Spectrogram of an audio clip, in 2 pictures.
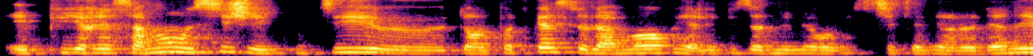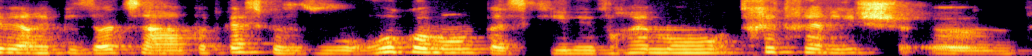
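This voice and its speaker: Middle-aged woman, lowish voice, hesitant talk full of fillers, echoey room. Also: moderate pace, hardly any pauses, warm tone. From Australia. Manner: hesitant, many fillers and restarts. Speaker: grief mentor and healer. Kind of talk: casual spoken talk to an audience.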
